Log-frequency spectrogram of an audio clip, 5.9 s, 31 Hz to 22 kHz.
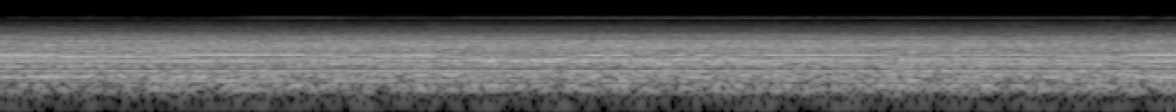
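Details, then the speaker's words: Worn fan motor in a roughly 10–11-year-old IQAir air purifier used about 12 hours a day: steady air rush with a thin, constant whine just under 1 kHz; squeaky sounds on and off, gradually worsening over recent weeks. "now if you listen you can hear the uh the whining sounds it's making"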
